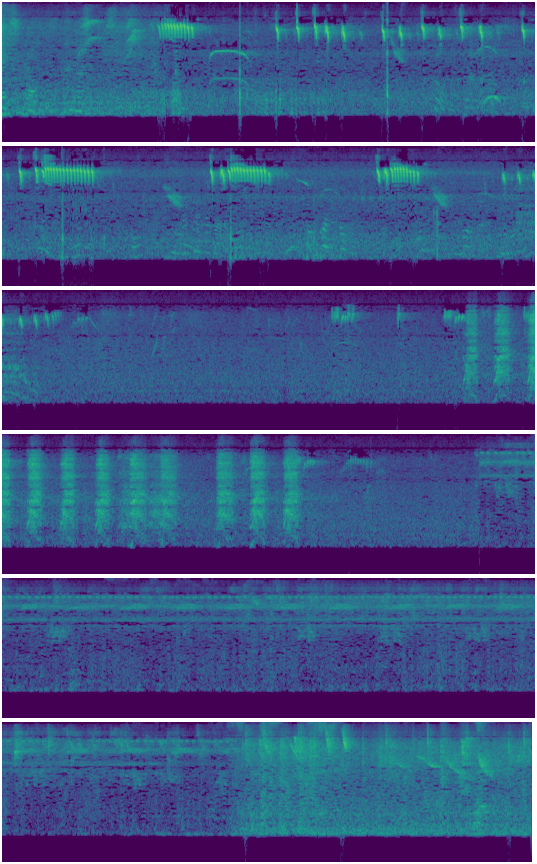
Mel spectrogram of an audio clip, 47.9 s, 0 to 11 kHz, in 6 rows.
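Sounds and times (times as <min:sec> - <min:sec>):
birds chirping: 0:00.0 - 0:17.6, 0:31.1 - 0:47.9.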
